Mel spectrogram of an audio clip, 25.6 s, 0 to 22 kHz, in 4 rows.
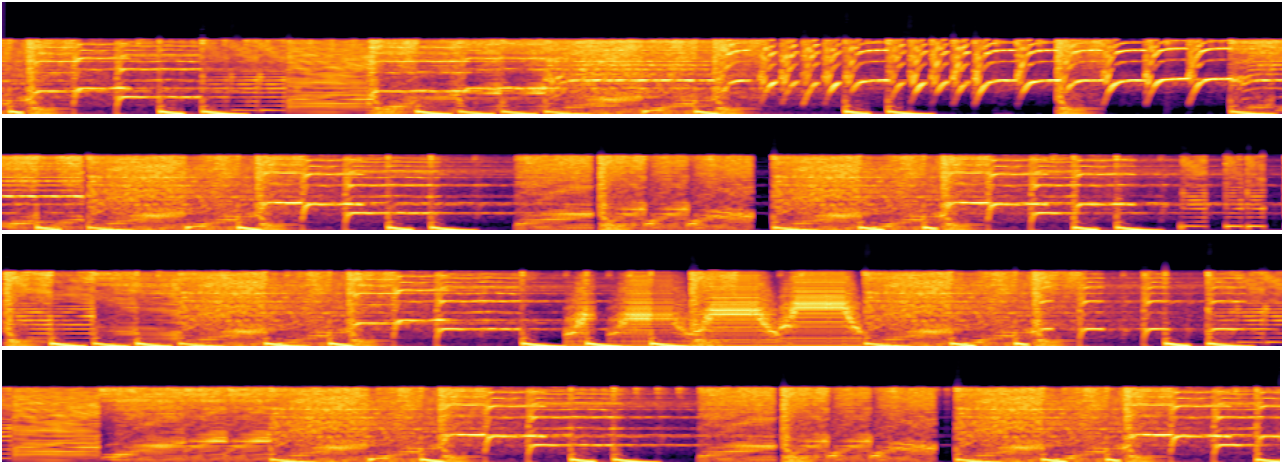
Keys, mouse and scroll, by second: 0.9 click, 2.5 click, 3.0 click, 3.2 click, 3.3 double click, 6.7 scroll up 2, 8.6 click, 10.3 click, 10.6 click, 10.8 click, 10.9 double click, 11.0 double click, 13.3 click, 13.5 click, 13.7 click, 13.8 double click, 13.8 double click, 15.5 click, 16.0 click, 17.8 click, 17.9 click, 19.3 click, 19.7 scroll down 2, 20.8 click, 21.6 click, 23.9 middle click, 24.8-25.2 scroll up 3, 25.0 click, 25.2 click.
